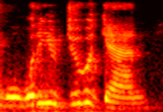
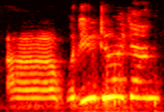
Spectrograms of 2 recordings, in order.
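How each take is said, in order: First: Said in the usual way. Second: A hint of a confused customer; baffled question. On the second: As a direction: question pitched much higher, mock bewildered. Confused site visitor asks.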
